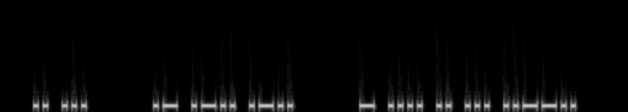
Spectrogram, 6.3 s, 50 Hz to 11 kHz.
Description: Morse code, heard as a keyed tone, about 25 wpm, 700 Hz. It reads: IS ALL THIS?
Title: 2x Word-Spacing - Sentences from Top 100 Words - 25wpm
